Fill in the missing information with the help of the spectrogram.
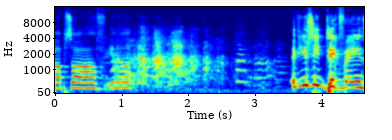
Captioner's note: audience laughs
